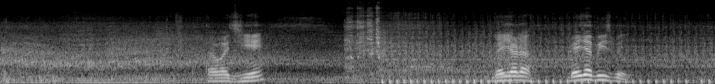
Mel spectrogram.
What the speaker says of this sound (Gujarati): તો રાઘુબા હું બાઇક ચાલુ કરી છે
